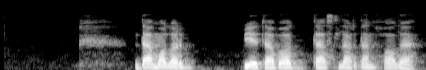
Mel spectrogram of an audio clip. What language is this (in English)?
Uzbek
